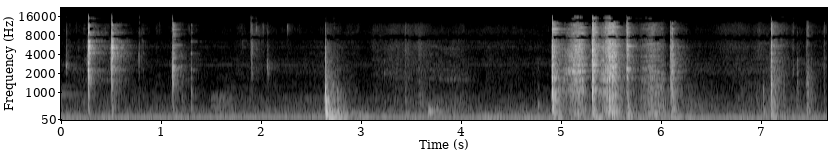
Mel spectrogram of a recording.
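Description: Metal slotted skimmer clinking and knocking against a cooking pot while cooked meat is lifted out of the broth: scattered sharp clinks, one heavier knock a little under three seconds in, then a quick burst of clattering about five seconds in as the skimmer is set down.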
